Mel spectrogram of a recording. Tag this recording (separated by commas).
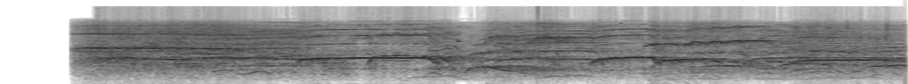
inside a public space, Speech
